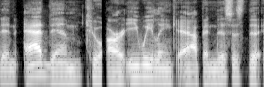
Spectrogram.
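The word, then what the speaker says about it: eWeLink: So, we're now ready to go ahead and add them to our EW link app. And this is the it's spelled EWE L I N K.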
